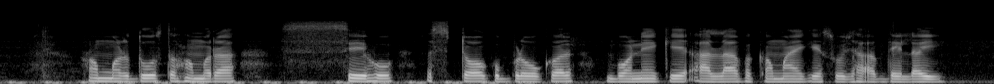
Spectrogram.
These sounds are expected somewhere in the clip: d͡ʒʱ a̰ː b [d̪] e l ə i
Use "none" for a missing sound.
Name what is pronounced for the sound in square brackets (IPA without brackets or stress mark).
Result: d̪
